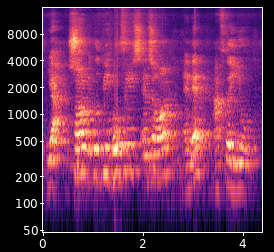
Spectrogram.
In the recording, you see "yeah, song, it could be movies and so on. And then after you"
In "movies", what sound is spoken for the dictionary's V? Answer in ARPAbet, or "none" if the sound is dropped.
F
